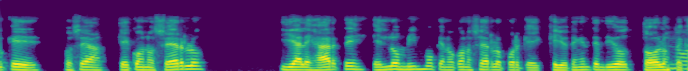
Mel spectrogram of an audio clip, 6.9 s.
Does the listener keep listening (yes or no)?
no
